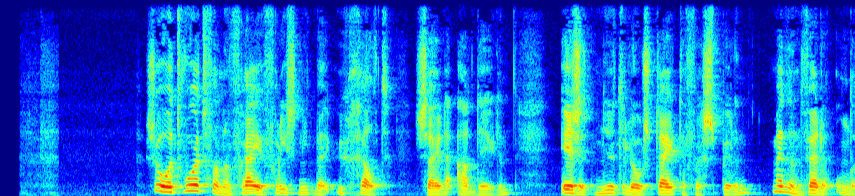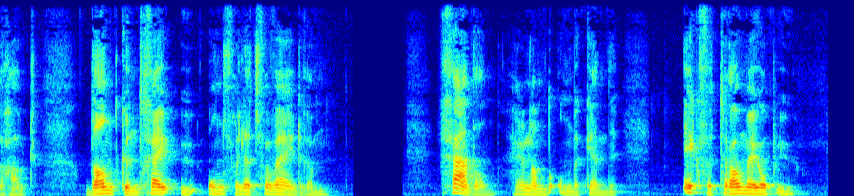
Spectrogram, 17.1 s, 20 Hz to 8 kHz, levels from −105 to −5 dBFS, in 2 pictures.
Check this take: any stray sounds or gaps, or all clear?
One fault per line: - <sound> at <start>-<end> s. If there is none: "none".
none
